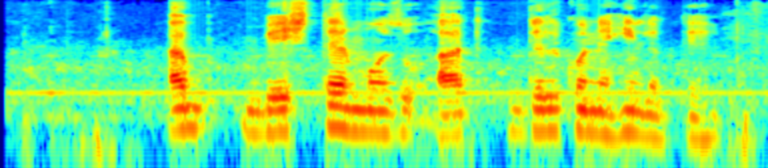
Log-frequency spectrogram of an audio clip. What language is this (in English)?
Urdu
